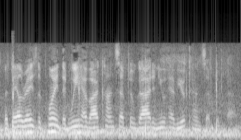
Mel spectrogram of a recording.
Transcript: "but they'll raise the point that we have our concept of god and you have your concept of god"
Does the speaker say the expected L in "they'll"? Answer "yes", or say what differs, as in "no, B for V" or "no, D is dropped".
yes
